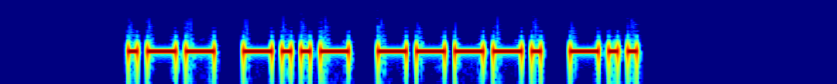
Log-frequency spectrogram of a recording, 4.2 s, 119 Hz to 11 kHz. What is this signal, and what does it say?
Morse code, heard as a keyed tone, about 25 wpm, 700 Hz. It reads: WX9D
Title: USA Call Signs - 4 Characters - 4x Character Spacing - 25wpm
